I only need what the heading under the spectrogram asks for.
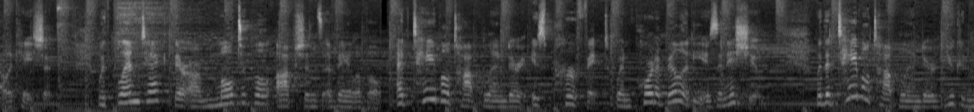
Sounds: Music, Speech

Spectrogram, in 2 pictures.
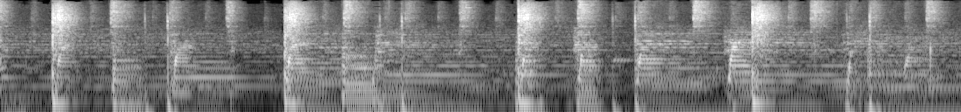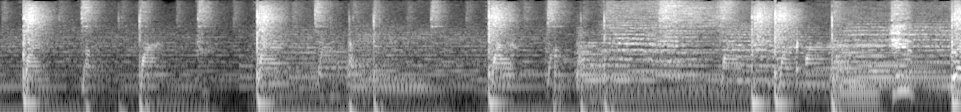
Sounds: Music

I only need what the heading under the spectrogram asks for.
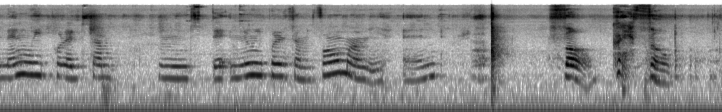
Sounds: Speech

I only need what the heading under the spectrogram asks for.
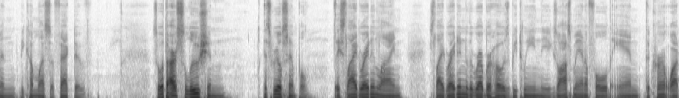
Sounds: Speech

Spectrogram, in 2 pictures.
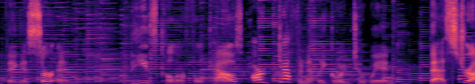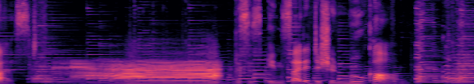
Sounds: cow lowing

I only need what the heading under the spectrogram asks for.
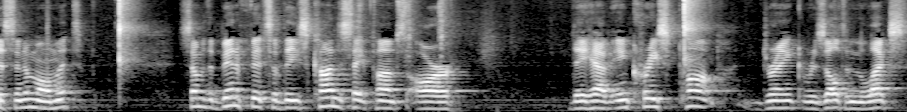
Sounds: Speech

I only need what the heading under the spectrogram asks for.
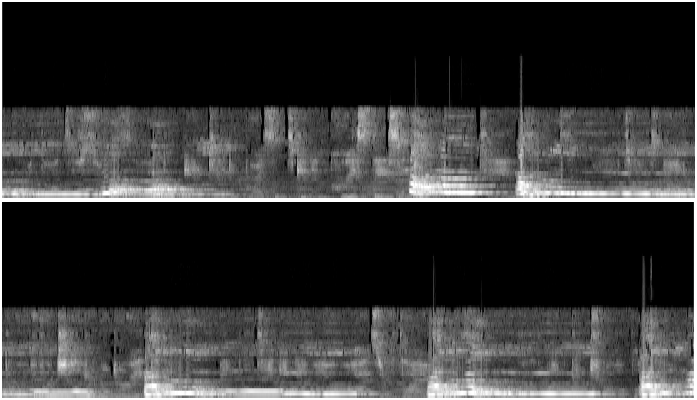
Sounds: Speech, pets, Animal, Whimper (dog), Music, Dog, Bow-wow, Yip

